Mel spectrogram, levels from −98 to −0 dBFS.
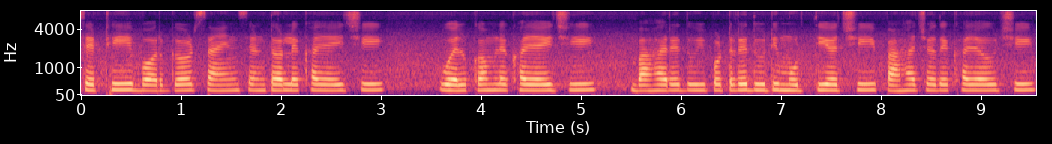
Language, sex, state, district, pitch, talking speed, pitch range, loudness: Odia, female, Odisha, Malkangiri, 205 Hz, 100 wpm, 205-215 Hz, -16 LUFS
